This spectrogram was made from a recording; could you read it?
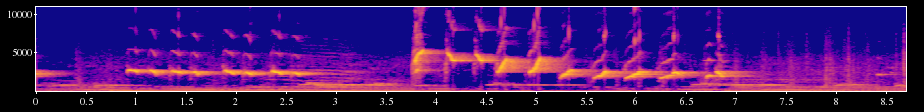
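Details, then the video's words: Greater green leafbird in tarung (fighting) song: a run of short falling whistles, about three per second, then a higher cascade that steps down in pitch, over a steady low hum. "KICAUAN BURUNG CUCAK IJO TARUNG"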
